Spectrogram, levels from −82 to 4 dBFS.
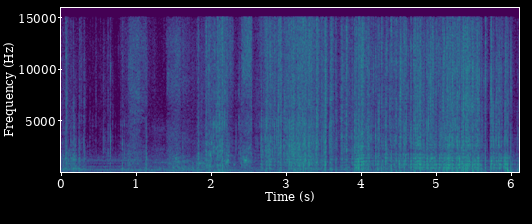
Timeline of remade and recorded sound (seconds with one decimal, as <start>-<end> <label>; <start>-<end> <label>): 0.0-6.1 recorded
